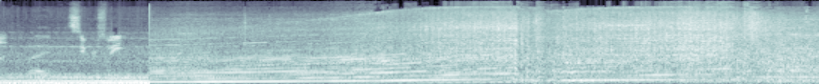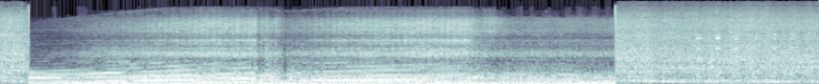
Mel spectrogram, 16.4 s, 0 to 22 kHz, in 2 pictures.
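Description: An 800+ hp all-wheel-drive Mitsubishi Eclipse GSX revs hard on a road cruise, its engine note climbing through the gears with several sharp shift breaks, loud and close from inside the car.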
